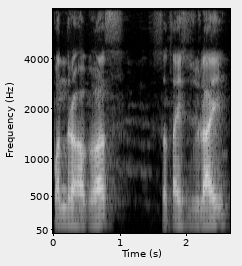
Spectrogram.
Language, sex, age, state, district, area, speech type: Nepali, male, 60+, West Bengal, Kalimpong, rural, spontaneous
